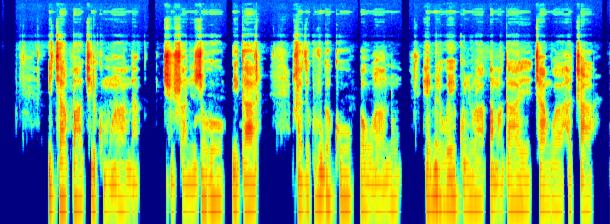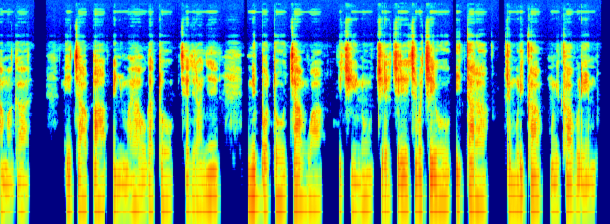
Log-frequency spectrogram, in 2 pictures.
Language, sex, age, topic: Kinyarwanda, male, 18-24, government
